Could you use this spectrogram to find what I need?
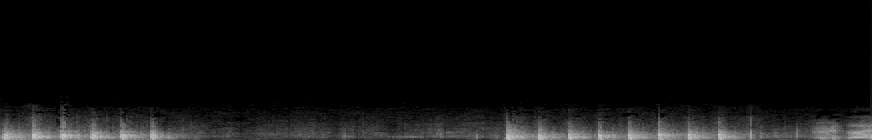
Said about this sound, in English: Open the door. Who is it? Open up. All right, don't break the door down.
